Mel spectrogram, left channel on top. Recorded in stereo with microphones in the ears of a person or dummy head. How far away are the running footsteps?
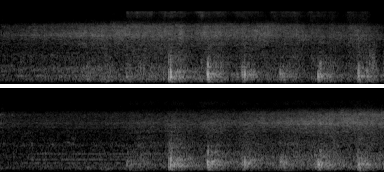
About 3.5 m.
